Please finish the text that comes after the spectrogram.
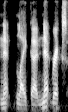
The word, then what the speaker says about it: Netwrix: Now, if you don't have anybody who knows how to use Perl, then you could go buy a product like Netrix Auditor, and that's spelled Netwrix.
